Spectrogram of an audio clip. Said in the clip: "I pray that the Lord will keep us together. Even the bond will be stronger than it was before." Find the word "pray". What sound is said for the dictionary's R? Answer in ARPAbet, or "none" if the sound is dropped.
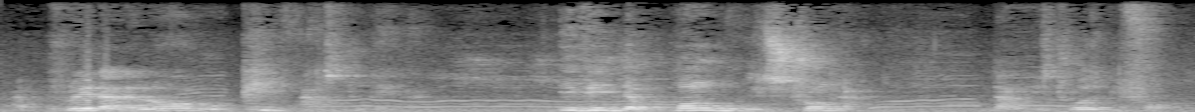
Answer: R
